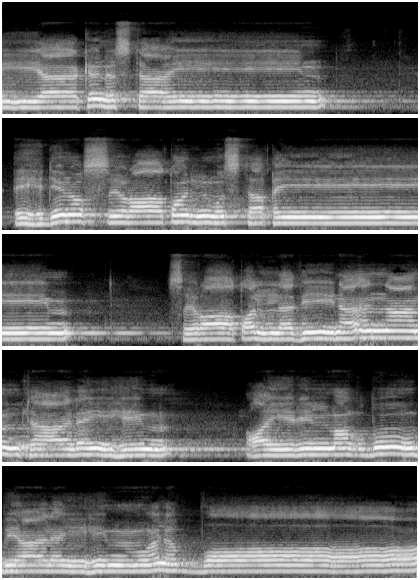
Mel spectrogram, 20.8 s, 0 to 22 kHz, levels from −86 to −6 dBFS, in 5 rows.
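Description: There are no technical faults to describe.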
